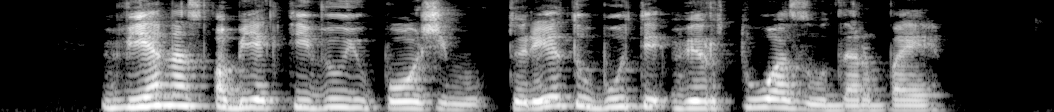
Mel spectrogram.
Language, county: Lithuanian, Marijampolė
